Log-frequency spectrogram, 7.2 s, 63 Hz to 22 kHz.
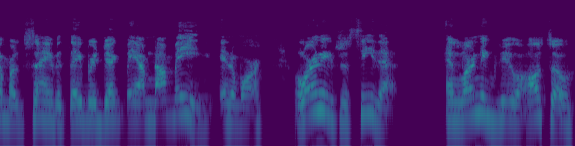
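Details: Woman near 80 diagnosed with ALS (Lou Gehrig's disease), who says she already has quite a bit of trouble speaking but is still intelligible; dysarthria (ALS).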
